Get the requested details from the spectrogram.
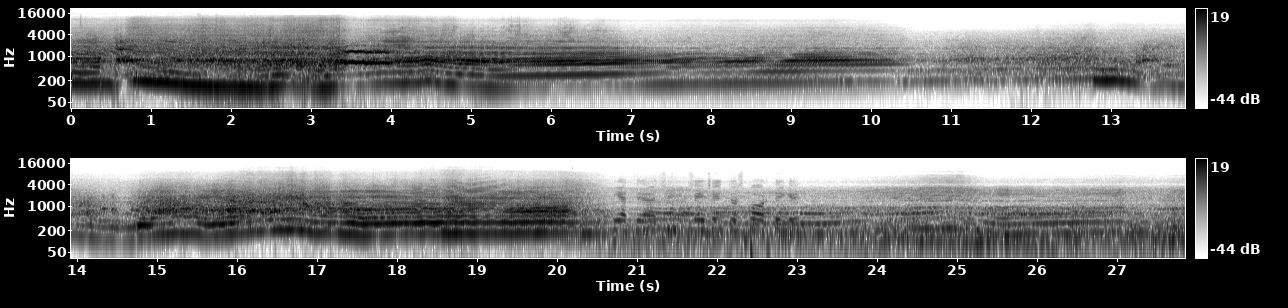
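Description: A rally car engine revs hard and roars past up close.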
